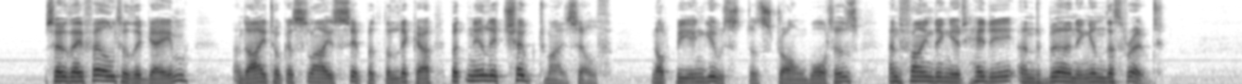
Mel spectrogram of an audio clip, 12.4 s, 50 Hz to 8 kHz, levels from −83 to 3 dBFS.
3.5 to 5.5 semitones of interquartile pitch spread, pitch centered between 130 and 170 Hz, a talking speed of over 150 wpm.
Yes: average, 4.2 semitones; medium, 140 Hz; average, 165 wpm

